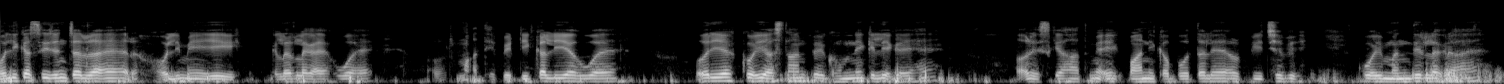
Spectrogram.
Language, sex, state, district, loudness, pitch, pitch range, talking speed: Hindi, male, Bihar, Jahanabad, -17 LUFS, 140 Hz, 135-150 Hz, 185 wpm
